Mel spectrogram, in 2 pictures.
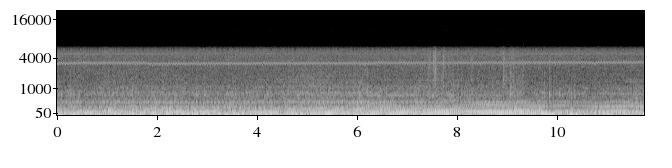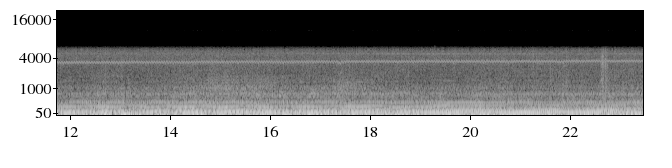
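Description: Engine and road noise of a moving vehicle, heard from inside the cab: a steady low drone whose pitch shifts a few times as speed changes, with a thin steady whine above it.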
